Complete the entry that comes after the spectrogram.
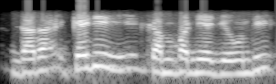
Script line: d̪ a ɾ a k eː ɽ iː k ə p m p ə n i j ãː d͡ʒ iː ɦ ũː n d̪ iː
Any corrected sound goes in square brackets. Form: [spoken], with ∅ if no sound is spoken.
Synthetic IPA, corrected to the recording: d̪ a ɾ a k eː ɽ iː k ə [∅] m p ə n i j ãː d͡ʒ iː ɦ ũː n d̪ iː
